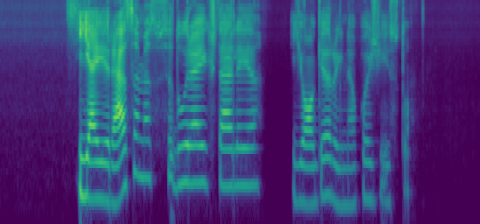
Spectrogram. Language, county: Lithuanian, Alytus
